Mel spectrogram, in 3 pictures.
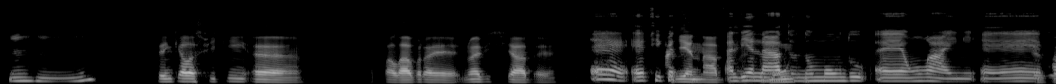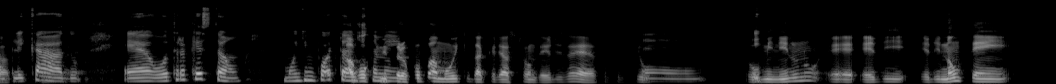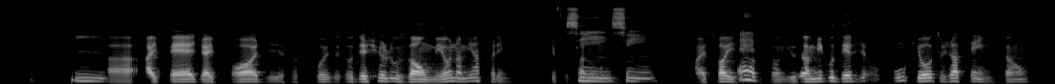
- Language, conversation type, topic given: Portuguese, podcast, Você se sente mais conectado online ou pessoalmente?
- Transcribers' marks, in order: tapping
